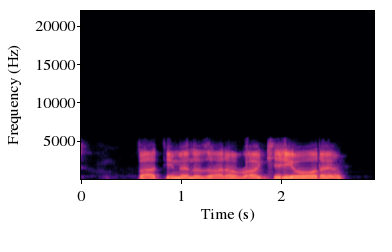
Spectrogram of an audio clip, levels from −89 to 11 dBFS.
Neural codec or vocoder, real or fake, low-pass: codec, 24 kHz, 0.9 kbps, WavTokenizer, small release; fake; 5.4 kHz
